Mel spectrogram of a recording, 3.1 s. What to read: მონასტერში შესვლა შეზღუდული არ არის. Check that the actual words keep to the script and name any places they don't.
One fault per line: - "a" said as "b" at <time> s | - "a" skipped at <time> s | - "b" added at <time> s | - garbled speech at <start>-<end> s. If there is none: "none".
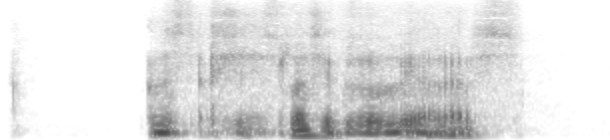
none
